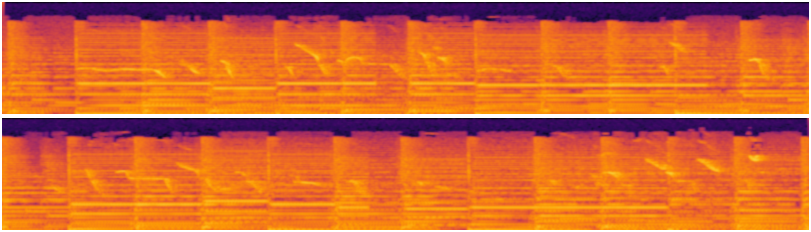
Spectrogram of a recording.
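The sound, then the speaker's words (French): Sampled birdsong with quick, repeated high chirps and tweets, woven throughout a steady music track with deep, pulsing bass notes, clear and fairly loud with no talking. “Ils sont payés un sample d'oiseaux.”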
